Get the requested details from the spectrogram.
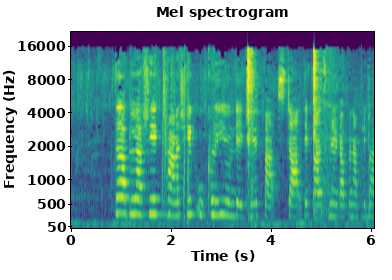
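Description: A thick sauce bubbles and simmers in a pan.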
